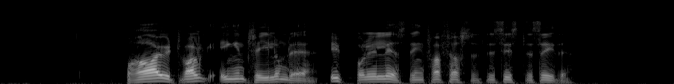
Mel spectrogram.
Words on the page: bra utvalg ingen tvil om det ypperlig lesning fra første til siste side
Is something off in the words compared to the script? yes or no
no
